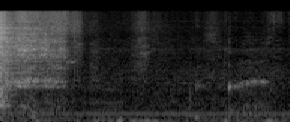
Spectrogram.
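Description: Stainless-steel kitchen tongs being handled: a brief metallic scraping rub that fades out within the first half second, followed by a faint steady hum.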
